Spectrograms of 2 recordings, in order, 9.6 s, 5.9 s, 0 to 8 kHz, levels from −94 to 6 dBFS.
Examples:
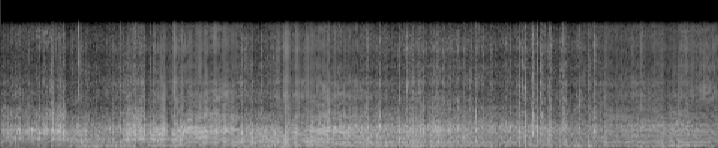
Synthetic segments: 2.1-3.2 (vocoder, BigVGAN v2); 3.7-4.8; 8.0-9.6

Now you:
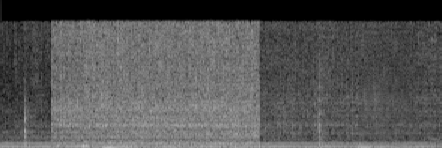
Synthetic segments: 4.8-5.5 (vocoder, WaveNeXt)

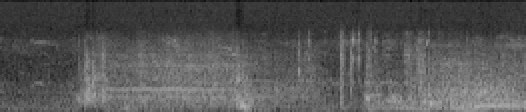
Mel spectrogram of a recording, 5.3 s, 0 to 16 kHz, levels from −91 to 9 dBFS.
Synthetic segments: none

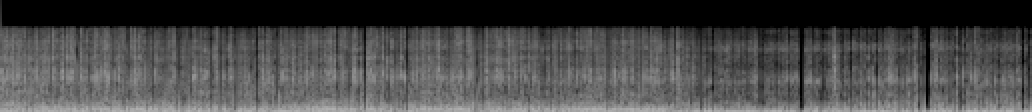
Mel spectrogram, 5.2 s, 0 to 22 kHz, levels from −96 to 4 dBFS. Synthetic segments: 0.8-3.8 (codec, DAC)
